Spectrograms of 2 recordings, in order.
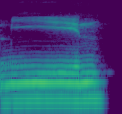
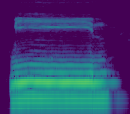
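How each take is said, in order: First: The vowel is bent toward an e sound. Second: The vowel is a clean, pure i sound. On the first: The speaker calls it wrong. "bukan min" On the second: The speaker calls it right. "Min, bukan min"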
